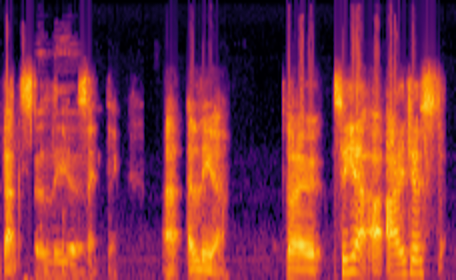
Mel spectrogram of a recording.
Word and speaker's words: Aaliyah: addictive hook from aliyah i can't keep saying it wrong every time i say it i'm like oliver you've really really up this stuff alia aaliyah i keep saying aliyah like like the muslim thing um but that's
